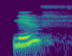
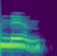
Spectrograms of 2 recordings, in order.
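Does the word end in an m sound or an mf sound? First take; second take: mf; m. First: The word ends with an 'mf' sound. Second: The word ends with a plain 'm' sound. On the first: The speaker calls it wrong. "you want to say it correctly or" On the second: The speaker calls it right.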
